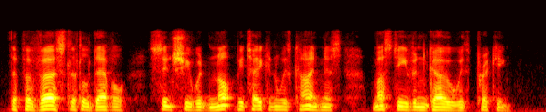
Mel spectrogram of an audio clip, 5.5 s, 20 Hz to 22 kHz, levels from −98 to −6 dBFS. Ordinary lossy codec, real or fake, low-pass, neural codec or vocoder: Opus, 24 kbps; real; 7.2 kHz; none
